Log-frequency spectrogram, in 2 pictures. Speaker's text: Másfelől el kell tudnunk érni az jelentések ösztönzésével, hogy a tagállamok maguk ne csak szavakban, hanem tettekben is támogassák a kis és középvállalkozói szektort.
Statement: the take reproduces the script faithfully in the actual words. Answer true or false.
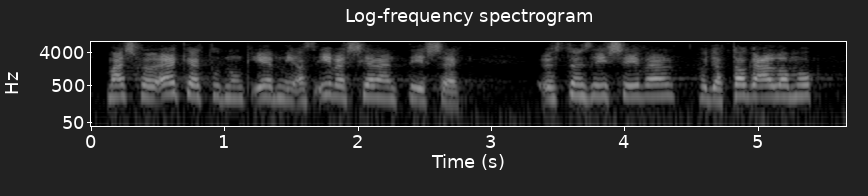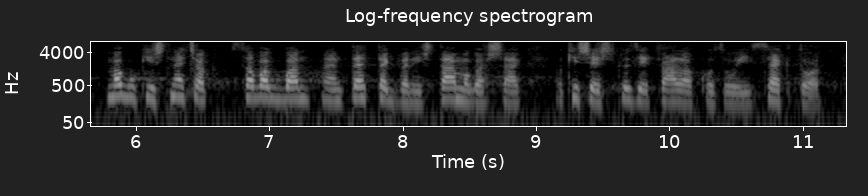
false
